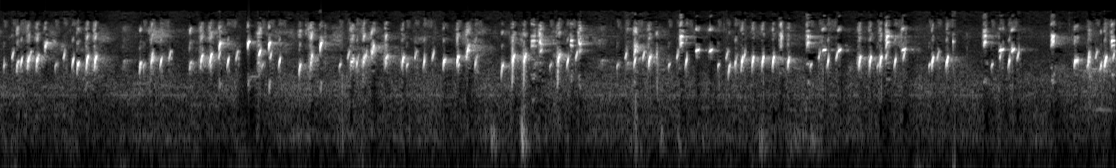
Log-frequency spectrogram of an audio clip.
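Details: Long, lively goldfinch song: a continuous cascade of liquid twittering notes, quick chirps and buzzy trills tumbling almost without break for over ten seconds.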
